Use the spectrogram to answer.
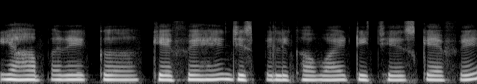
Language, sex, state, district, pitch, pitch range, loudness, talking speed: Hindi, female, Chhattisgarh, Bastar, 215 Hz, 210-220 Hz, -15 LUFS, 165 wpm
